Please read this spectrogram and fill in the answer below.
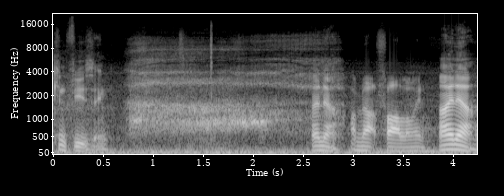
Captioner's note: sighs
